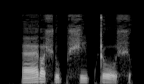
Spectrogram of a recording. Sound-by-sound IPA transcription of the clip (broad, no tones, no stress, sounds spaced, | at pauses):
æ ɾ ɒ ʃ ɾ u p ʃ i p ʈ o ʃ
